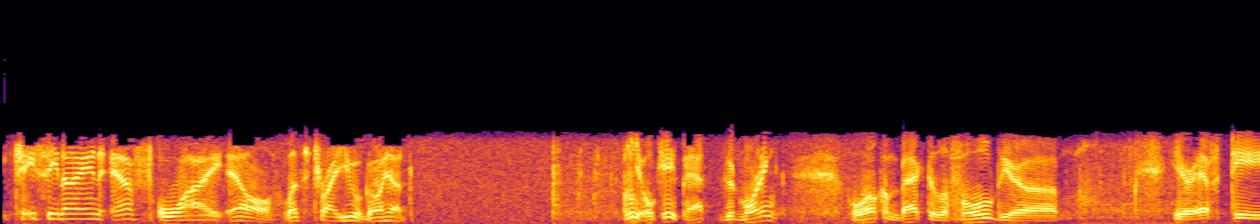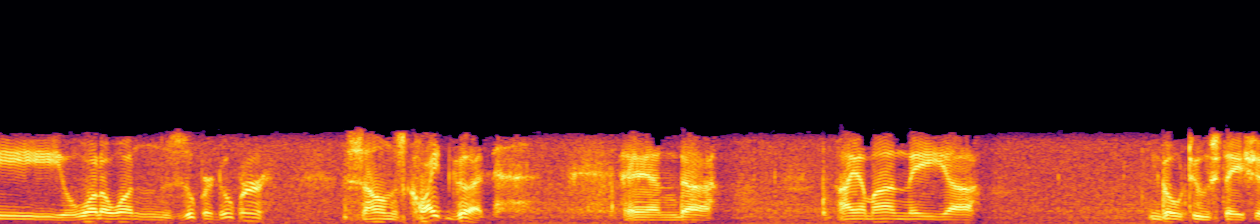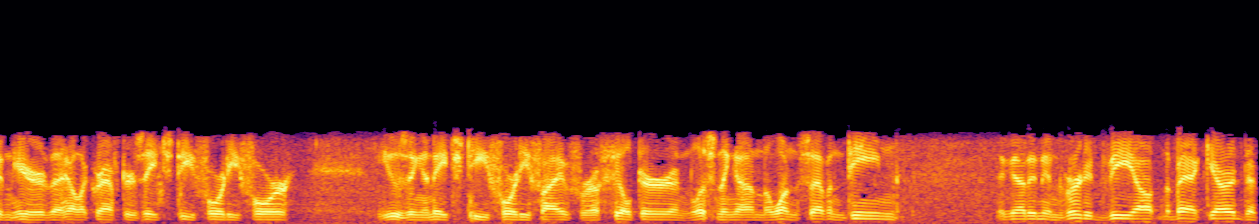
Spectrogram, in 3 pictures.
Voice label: Hallicrafters HT-44 HT-45 SX-117; Fort Atkinson, Wi.

